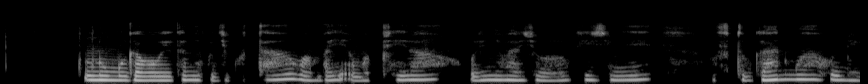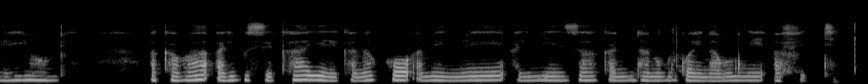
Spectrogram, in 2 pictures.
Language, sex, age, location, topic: Kinyarwanda, female, 18-24, Kigali, health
